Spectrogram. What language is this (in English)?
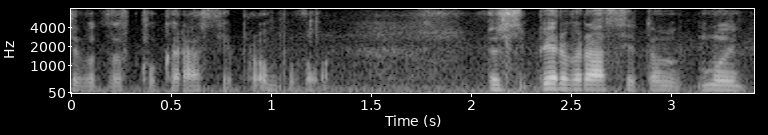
Russian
